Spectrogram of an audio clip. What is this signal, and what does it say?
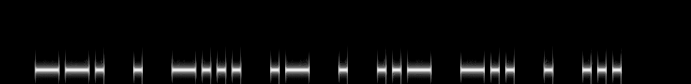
Morse code, heard as a keyed tone, about 16 wpm, 680 Hz. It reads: GEBAEUDES
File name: Morsekurs / Witze / Witz 07.November 2023 70 F80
